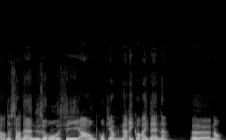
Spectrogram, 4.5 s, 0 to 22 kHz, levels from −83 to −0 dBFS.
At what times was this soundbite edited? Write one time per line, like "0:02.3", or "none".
none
